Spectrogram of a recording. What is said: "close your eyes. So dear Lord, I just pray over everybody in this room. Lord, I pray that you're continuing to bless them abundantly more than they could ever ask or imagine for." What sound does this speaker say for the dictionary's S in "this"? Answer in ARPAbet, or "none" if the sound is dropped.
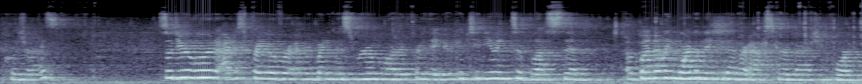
S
